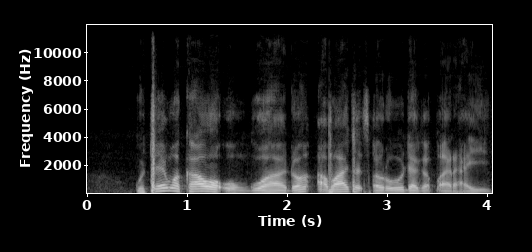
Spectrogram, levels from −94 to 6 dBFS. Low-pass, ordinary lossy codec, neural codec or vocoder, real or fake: none; none; codec, 24 kHz, 6 kbps, HILCodec; fake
